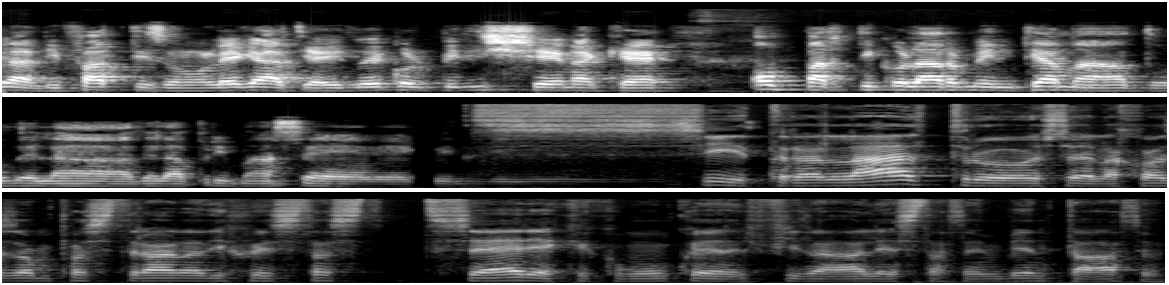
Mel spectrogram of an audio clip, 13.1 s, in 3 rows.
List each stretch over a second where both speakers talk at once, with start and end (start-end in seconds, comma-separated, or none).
6.1-7.5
